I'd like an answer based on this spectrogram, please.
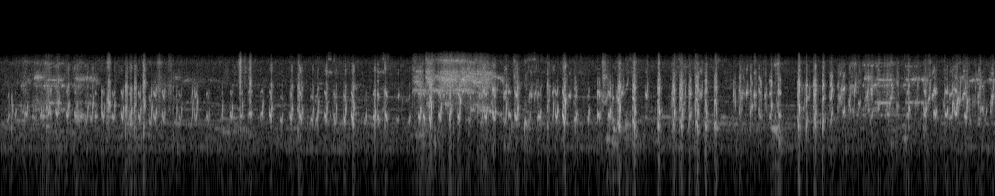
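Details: Noisy floor time for three household guinea pigs named Mayumi, Archie and Miyuki: rapid clicking patter throughout, with bursts of squealing, rising wheeks around the middle and again toward the end.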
